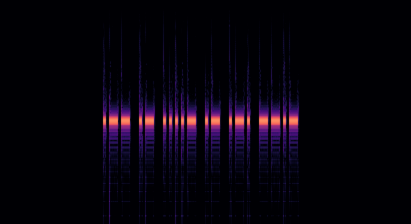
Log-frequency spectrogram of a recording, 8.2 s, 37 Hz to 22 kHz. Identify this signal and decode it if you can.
Morse code, heard as a keyed tone, about 21 wpm, 700 Hz. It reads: WA4ARQ
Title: USA Call Signs - 6 Characters - Repeated 3x - 20wpm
